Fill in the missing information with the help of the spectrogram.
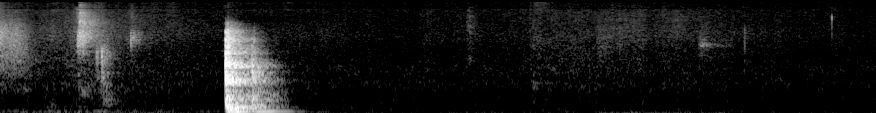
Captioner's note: bottle thudding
